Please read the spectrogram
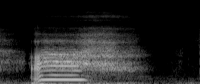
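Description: A woman's voice holds one flat hesitation sound, like a drawn-out "эээ", for about half a second. It trails off into a breathy exhale, and then there is a short pause.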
